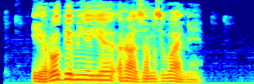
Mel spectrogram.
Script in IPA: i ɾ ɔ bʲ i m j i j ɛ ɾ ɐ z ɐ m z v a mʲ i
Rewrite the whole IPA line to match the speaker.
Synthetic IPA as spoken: i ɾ ɔ bʲ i m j a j ɛ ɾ a z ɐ m z v a mʲ i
